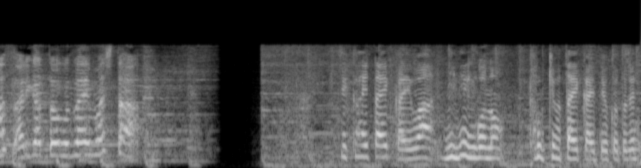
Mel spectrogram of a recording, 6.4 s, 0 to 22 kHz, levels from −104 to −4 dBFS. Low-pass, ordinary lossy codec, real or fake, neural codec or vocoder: 7.2 kHz; none; fake; vocoder, 44.1 kHz, 128 mel bands, Pupu-Vocoder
